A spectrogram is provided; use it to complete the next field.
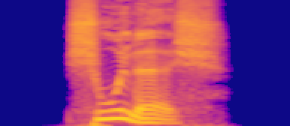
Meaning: scholarly
- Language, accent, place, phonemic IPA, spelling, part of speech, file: German, Germany, Berlin, /ˈʃuːlɪʃ/, schulisch, adjective, De-schulisch.ogg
